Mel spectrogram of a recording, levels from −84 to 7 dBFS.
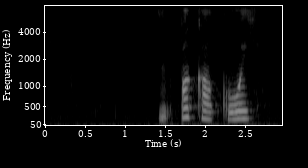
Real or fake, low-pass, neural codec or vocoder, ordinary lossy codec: fake; 7.2 kHz; codec, 16 kHz, 4.8 kbps, FACodec; none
